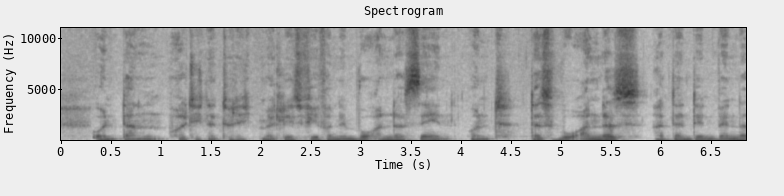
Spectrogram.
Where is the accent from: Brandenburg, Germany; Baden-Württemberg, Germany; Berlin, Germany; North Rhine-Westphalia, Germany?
North Rhine-Westphalia, Germany; Düsseldorf; Ich habe halt wirklich gedacht, dass die Welt so ist wie bei uns in Düsseldorf, also alles in Schutt und Asche.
